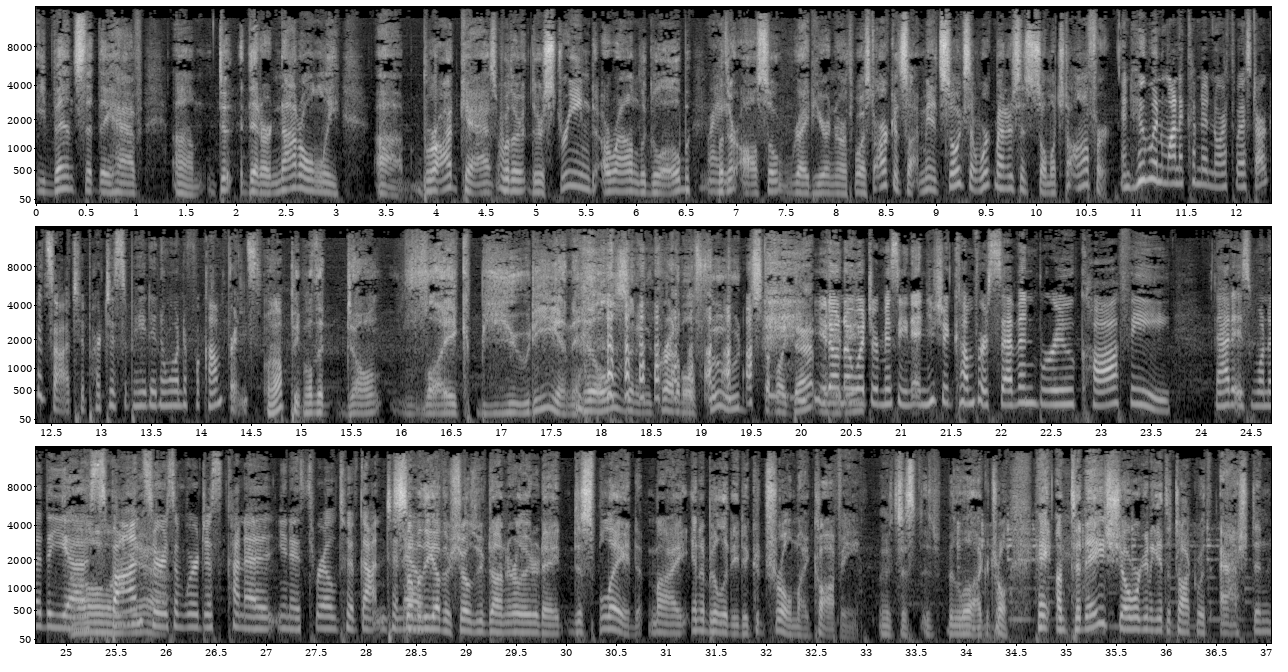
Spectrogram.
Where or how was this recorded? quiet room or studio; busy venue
busy venue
